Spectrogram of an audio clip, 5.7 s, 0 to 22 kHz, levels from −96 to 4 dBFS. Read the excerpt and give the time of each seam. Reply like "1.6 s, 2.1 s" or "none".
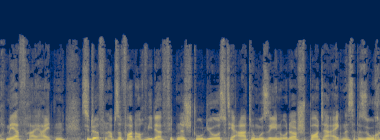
3.4 s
